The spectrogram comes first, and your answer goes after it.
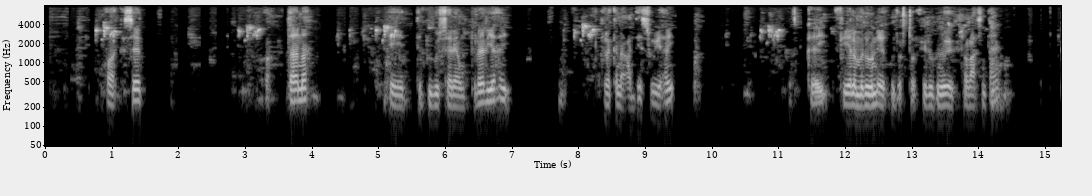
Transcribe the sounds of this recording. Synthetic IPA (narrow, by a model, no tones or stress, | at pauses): waːkʰɐ̥sɛːd̪̚ | t̪ʰanɐ | ɛːd̪̥ɐbɪɣʊsɛɾmt̪ʰʊlɛːljɐɦɛj | fʰɪlɐkʰɐnɐʕɑd̪ɛsʊjɐɦɛj | kʰɛ̰jfilɐmɐðɔwnɛjkʰʊt͡ʃɪrt̪ʰɔfiːlbɪnɔːɛjkʰʊ̥kɔlɑsɐnt̪ʰɐɦɛj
